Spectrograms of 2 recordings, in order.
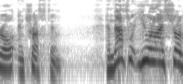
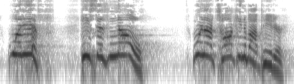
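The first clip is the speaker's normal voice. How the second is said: preaching emphasis; 6 semitones higher than usual. Real, not acted. Preaching at full force.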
